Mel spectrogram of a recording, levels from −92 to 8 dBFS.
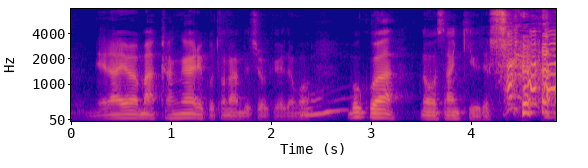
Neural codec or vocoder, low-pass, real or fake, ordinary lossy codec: none; none; real; none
